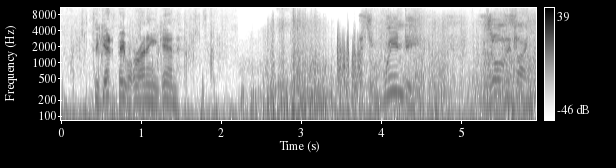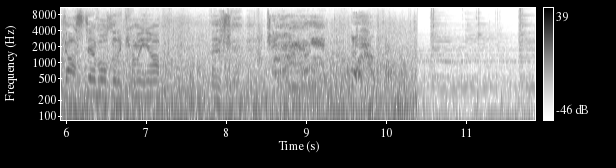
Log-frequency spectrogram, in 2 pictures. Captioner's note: coughing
